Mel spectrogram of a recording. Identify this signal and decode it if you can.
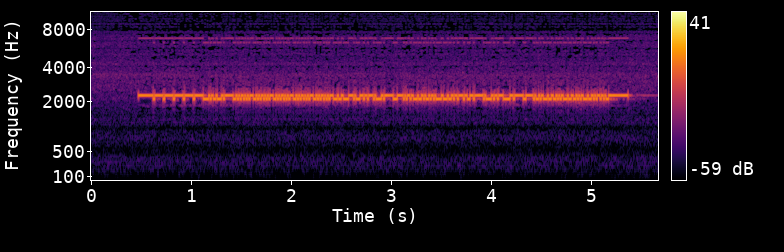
RTTY (75 baud, 170 Hz shift), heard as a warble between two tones, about 2200 Hz centre. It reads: RYRYRYRYRY OZ3MF DE 2E5VD R R FB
